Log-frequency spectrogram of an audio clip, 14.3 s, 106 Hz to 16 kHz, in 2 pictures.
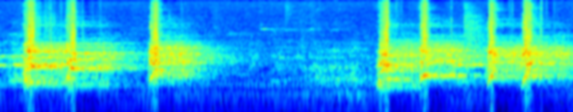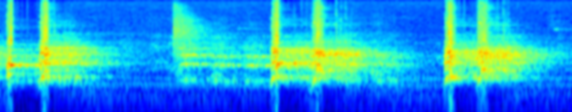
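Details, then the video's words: Several dogs at a dog lot on 21 November 2016 barking in irregular bursts, about two barks a second at peaks, with sharp knocking clicks and short pauses between volleys. "The Barking Lot"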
